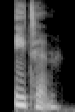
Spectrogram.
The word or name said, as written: eaten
